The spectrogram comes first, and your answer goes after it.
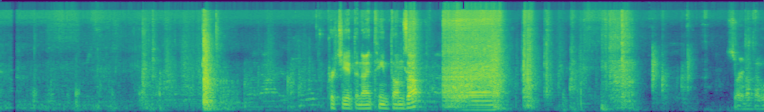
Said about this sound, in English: Sorry about that loud noise at the door.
